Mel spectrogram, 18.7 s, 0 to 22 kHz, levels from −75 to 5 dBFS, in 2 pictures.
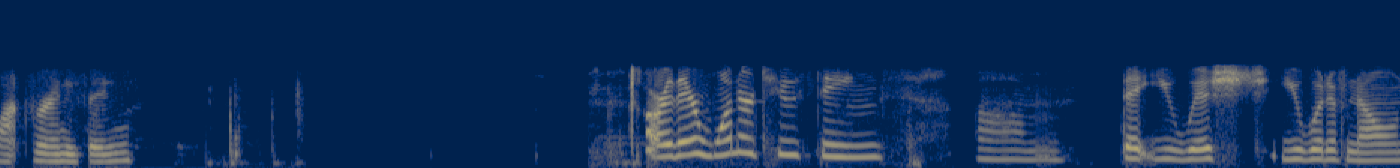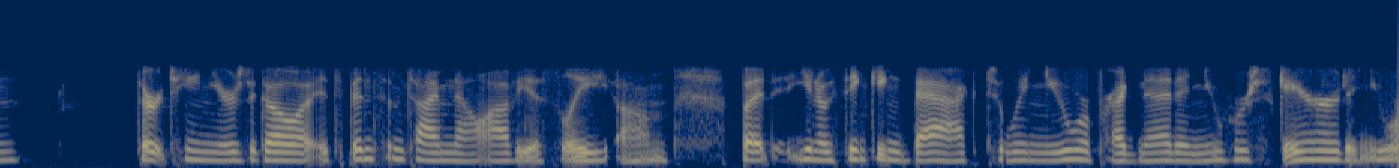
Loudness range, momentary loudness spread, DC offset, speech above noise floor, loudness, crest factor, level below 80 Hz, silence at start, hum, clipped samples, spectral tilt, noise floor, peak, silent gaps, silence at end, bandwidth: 3 LU; 17 LU; under 0.1%; 56 dB; -25 LUFS; 22 dB; -68 dBFS; 0 s; none; under 0.1%; -9 dB/octave; -82 dBFS; -6 dBFS; none; 0 s; 4.7 kHz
